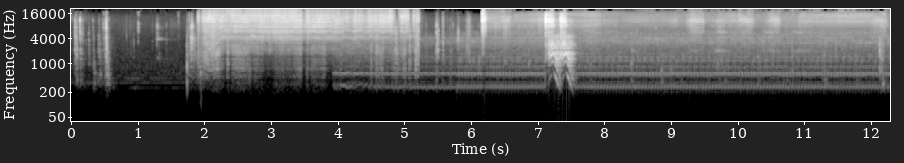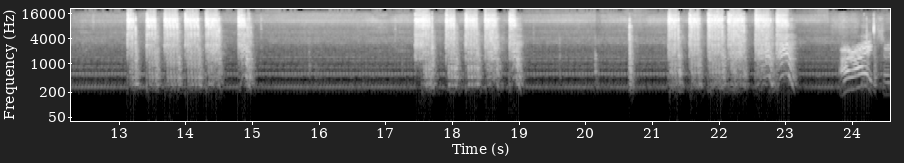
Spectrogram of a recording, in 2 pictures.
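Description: Impact wrench removing stuck Torx bolts from a Jeep Wrangler TJ door, sharp rattling bursts in short and longer volleys separated by quiet pauses, close and loud.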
